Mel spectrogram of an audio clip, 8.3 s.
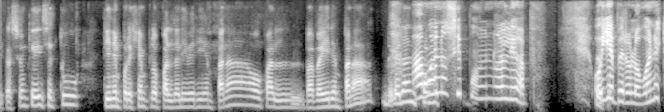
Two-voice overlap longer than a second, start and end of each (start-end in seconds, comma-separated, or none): none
